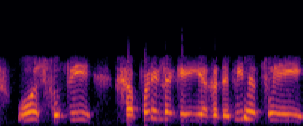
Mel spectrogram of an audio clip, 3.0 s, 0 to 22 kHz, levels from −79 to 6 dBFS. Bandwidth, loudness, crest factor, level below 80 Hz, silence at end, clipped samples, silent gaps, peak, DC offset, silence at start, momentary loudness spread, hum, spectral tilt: 5 kHz; -22 LUFS; 16 dB; -68 dBFS; 0 s; under 0.1%; none; -6 dBFS; under 0.1%; 0 s; 3 LU; none; -6.5 dB/octave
